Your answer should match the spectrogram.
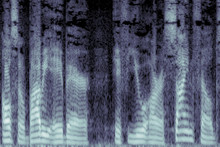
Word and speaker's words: Hebert: it's spelt Herbert, it's spelt Bobby Herbert, but it's pronounced Hebert, you know, because it's French.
